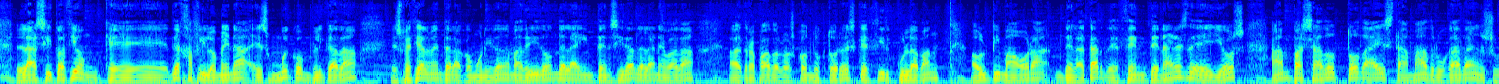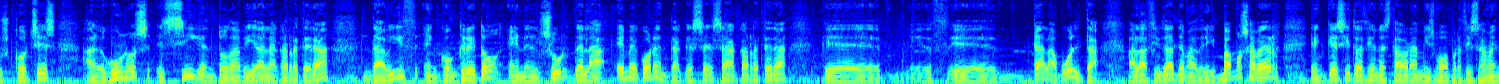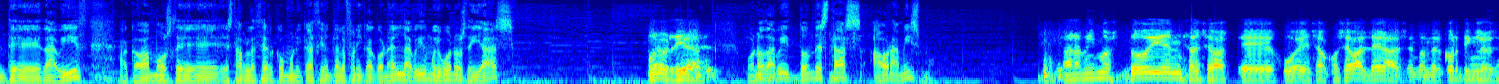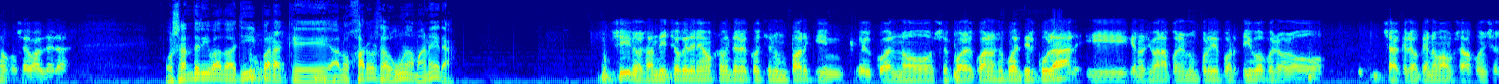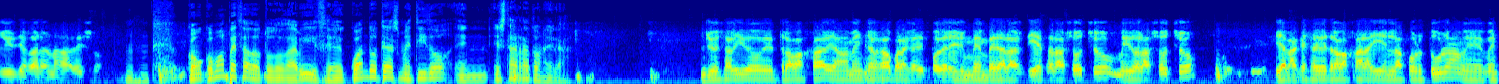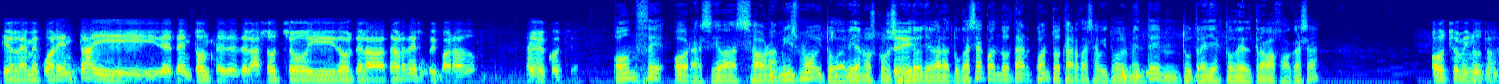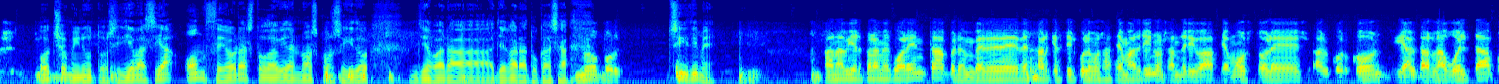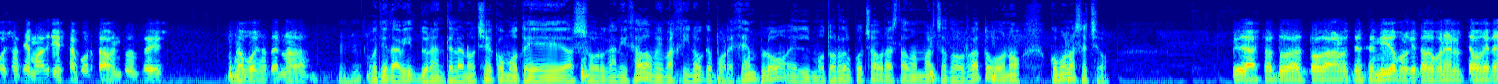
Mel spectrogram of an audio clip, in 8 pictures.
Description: Numerosos conductores atrapados por la tremenda borrasca de nieve que está afectando a gran parte de España han contado en COPE lo que están viviendo
Conductores atrapados en las carreteras de Madrid por la nieve de la borrasca Filomena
